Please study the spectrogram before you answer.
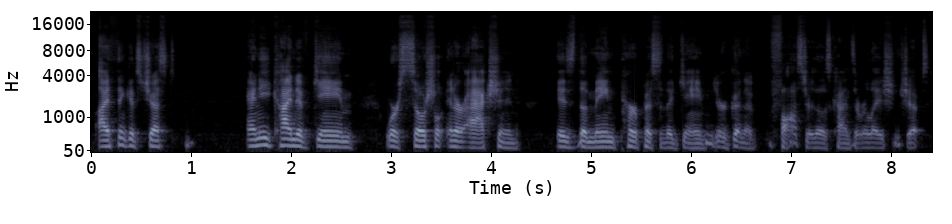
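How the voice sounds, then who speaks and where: A man's voice: mid-range voice, moderate pace, fairly bright tone, dry recording. Casual male podcast co-host, dry close sound. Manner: rambling, filler-heavy conversational delivery with frequent "like". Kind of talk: casual chat.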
